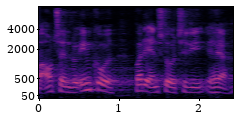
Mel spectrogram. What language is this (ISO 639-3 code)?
dan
